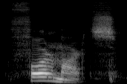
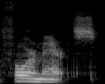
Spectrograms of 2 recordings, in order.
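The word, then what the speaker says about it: Vormärz: 19 excuse me 1848 the so-called formats I.E pre-march or four merits that's probably how it's actually pronounced in 1835 the authorities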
